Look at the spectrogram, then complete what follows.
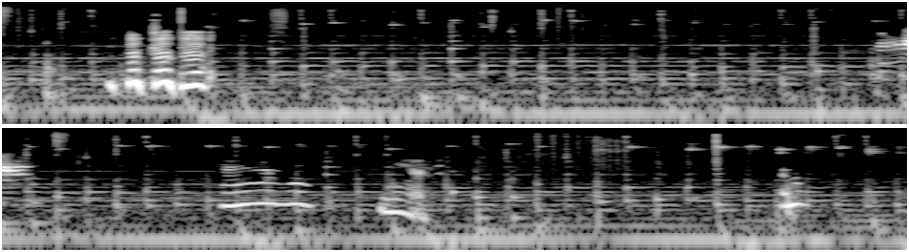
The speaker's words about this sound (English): I thought someone was using a soundboard. it's an actual cat. It's Shadow.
